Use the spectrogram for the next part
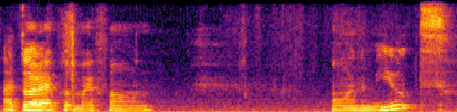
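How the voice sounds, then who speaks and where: A woman giving a casual spiritual card reading to viewers, pausing between phrases. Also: on the low side, flat delivery. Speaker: tarot and oracle card reader. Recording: faint background noise.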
